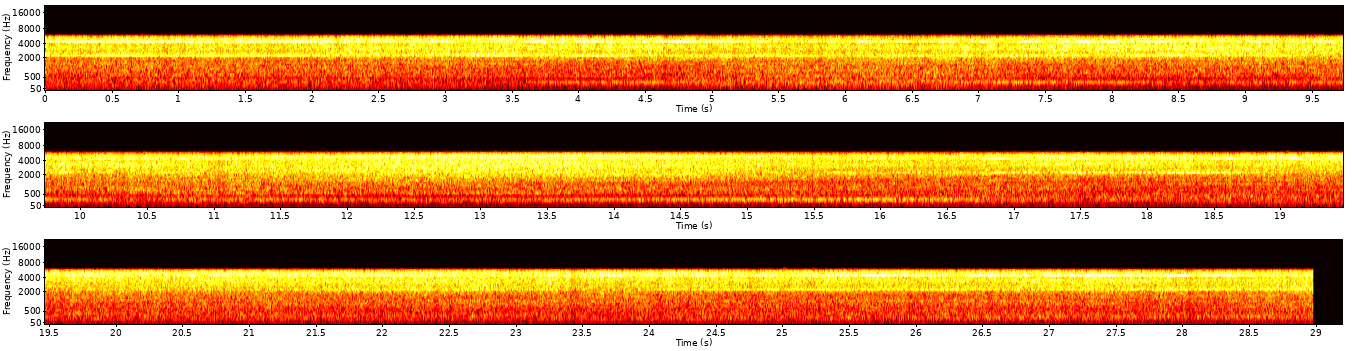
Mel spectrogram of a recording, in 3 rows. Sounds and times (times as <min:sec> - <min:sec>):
Pump (liquid): 0:00.0 - 0:29.0.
